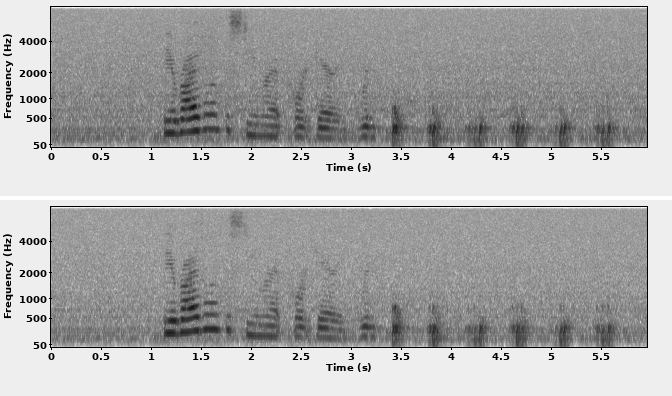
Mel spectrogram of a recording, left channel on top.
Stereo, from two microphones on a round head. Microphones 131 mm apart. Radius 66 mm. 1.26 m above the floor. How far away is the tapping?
About 3 m.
